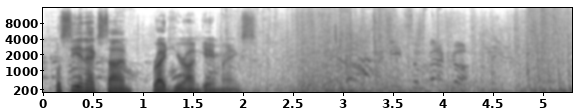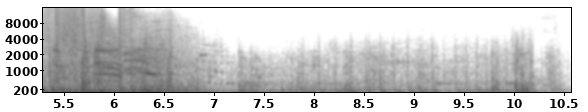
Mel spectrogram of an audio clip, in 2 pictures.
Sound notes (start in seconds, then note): 4.4 galactic weapons firing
